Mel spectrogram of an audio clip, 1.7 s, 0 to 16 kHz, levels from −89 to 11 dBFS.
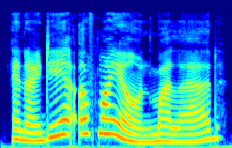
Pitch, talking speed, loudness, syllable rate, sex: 235 Hz, 240 wpm, -17 LUFS, 5.4 syllables/s, female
